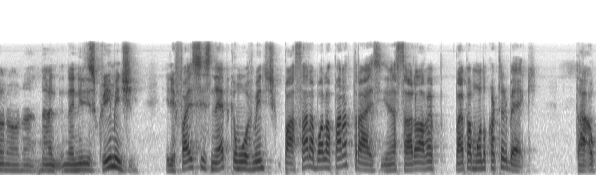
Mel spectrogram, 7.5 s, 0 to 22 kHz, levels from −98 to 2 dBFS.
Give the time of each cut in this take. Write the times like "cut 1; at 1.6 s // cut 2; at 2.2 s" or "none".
none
